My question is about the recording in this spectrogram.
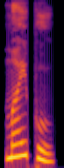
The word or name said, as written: ಮುಪ್ಪು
